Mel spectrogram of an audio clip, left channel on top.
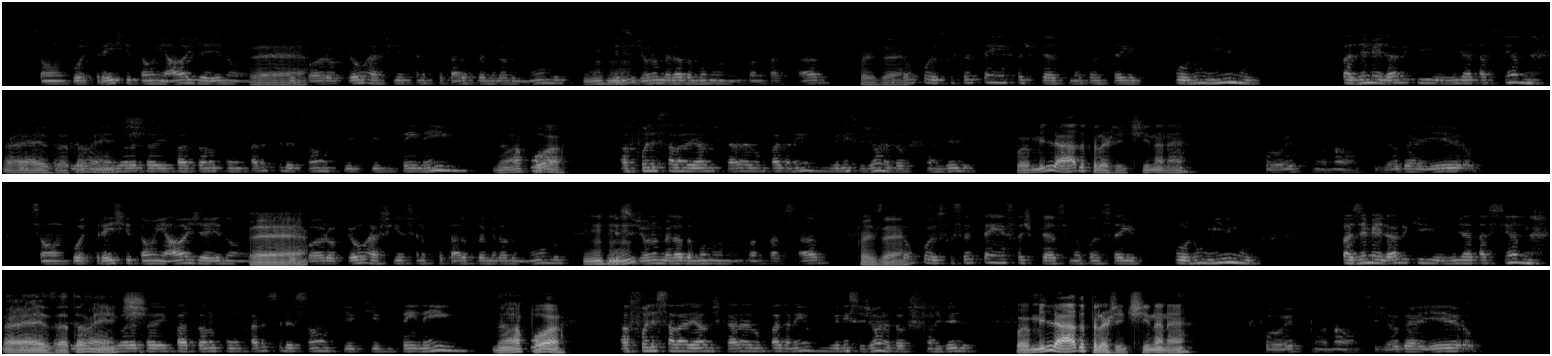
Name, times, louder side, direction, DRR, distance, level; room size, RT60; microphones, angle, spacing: voice 1, 0.3-2.6 2.9-5.6 6.0-8.3 8.9-11.4 11.7-12.5 13.4-20.1 20.8-20.9 21.7-25.2 28.1-30.3, right 2 dB, 50° right, 1.1 m, -40 dB
voice 2, 2.5-3.1 5.8-6.3 8.6-9.0 15.5-16.9 20.4-21.1 25.6-27.4, right 9 dB, 90° right, 0.3 m, -32 dB
12.5 x 5.3 x 2.3 m
head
